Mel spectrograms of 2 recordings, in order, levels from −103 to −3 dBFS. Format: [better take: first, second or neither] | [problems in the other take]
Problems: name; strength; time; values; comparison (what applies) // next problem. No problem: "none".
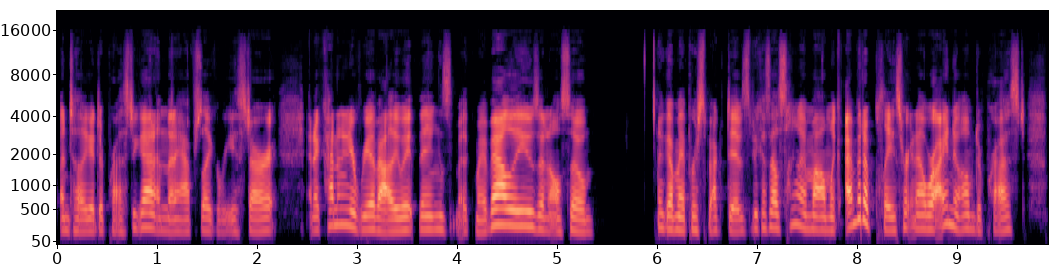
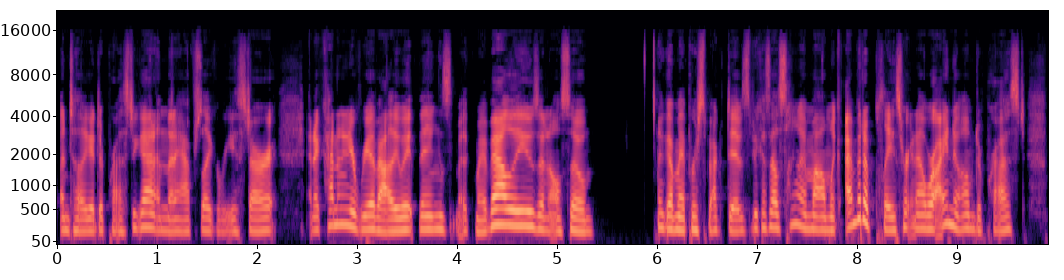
second | thin; somewhat; fading below 300 Hz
